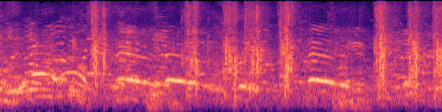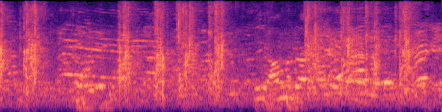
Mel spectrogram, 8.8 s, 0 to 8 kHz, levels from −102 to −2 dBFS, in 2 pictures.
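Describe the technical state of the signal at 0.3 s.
Noise suppressor applied to music or sounds, present at 0.3 s and throughout, treats held tones as noise, dipping them about 10 dB; the sound pumps.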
